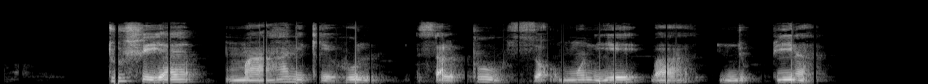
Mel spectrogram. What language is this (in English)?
Mbum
